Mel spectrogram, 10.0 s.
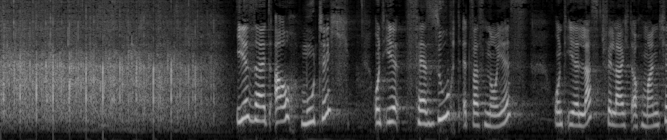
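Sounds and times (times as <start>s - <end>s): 
audience applause: 0.0s - 3.4s
speech: 3.6s - 9.9s.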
